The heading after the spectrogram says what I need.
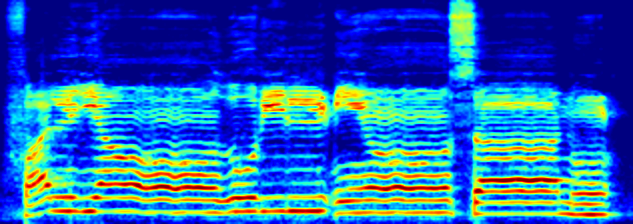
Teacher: ٹھیک ہے۔ تو حمزہ کو نون کے ساتھ ملائیں گے اور نون کی آواز یہاں پر چھپا کر پڑھیں گے کیونکہ نون ساکن کے بعد یہاں سین ہے · یہاں سین کو لمبا کریں گے، الف مدہ ہے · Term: اخفا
